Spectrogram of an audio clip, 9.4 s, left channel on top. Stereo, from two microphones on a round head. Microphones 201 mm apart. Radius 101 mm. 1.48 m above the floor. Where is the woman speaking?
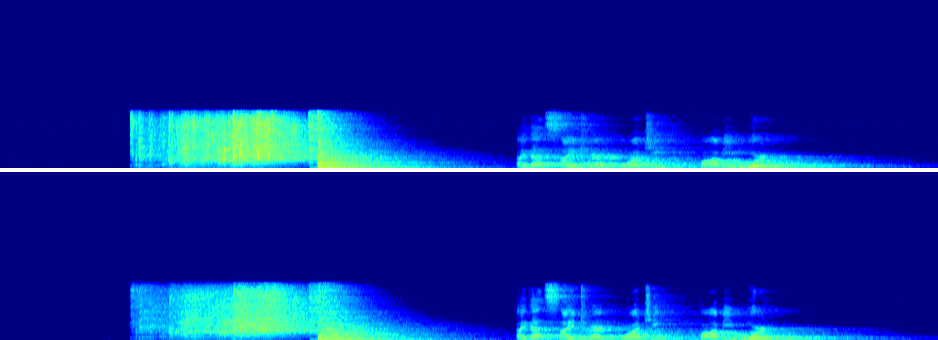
30° right (ahead or behind), 0.9 m.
